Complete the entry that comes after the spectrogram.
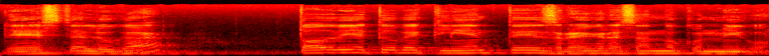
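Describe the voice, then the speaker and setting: A man with an American accent speaks at a fairly high pitch. Room echo is audible around his voice. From US Pacific Northwest (rural Washington state). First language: English (speaking Spanish). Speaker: entrepreneur. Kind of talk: interview. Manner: halting.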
